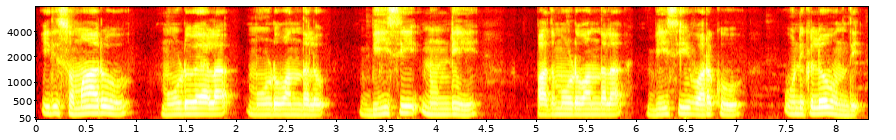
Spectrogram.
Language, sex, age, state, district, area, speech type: Telugu, male, 45-60, Andhra Pradesh, Konaseema, rural, spontaneous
